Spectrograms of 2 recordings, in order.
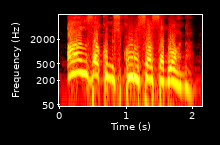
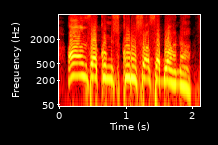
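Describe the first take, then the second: Both takes have the same delivery.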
